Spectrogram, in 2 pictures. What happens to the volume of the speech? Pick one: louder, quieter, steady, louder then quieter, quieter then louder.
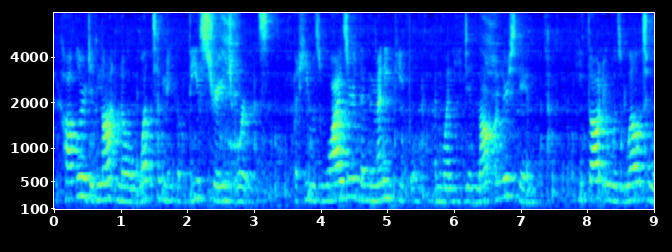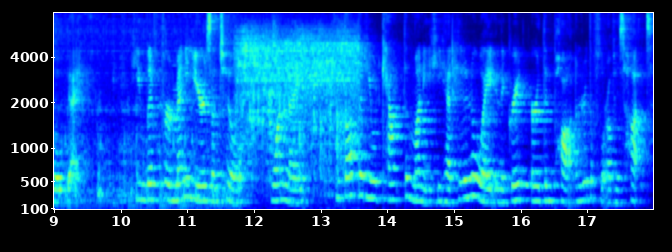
steady.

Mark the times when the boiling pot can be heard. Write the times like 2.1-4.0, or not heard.
0.0-13.7.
